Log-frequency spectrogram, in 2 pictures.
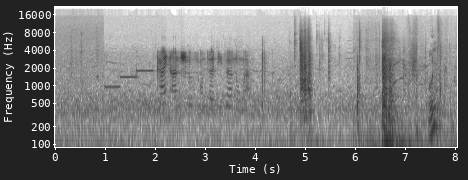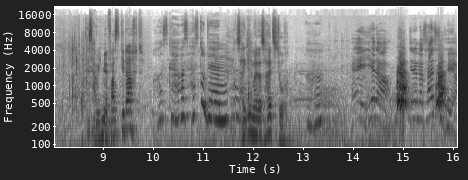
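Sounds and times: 
payphone dialing beeps in a phone booth: 1.0s - 4.2s
speech: 3.2s - 4.1s, 7.4s - 7.8s, 8.7s - 16.0s.

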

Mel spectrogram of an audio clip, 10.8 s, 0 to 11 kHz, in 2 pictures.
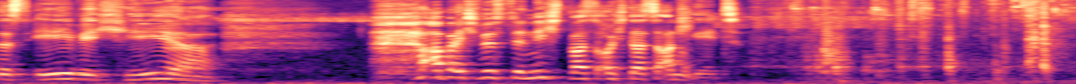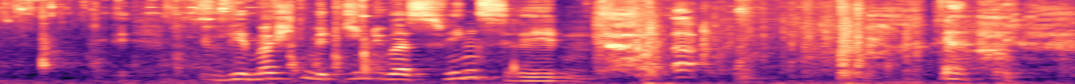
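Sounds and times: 
speech: 0.0s - 1.4s, 2.1s - 4.3s, 6.4s - 8.5s, 10.1s - 10.6s
soft knocks and shuffles: 3.6s - 10.7s
papers rustling and scattering: 3.7s - 10.7s
briefcase hitting the floor with a solid thud: 4.0s - 10.6s.

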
